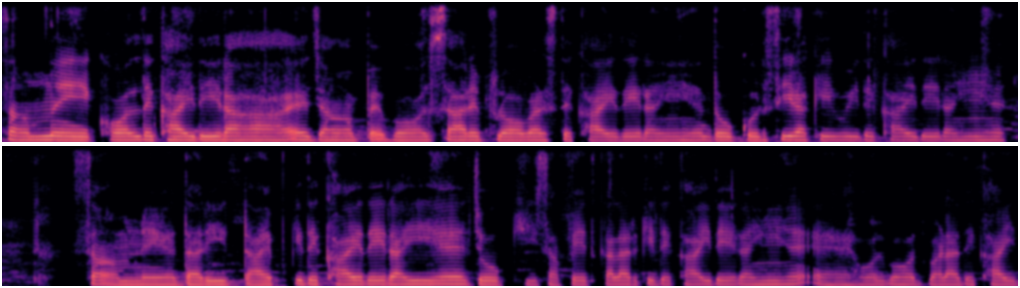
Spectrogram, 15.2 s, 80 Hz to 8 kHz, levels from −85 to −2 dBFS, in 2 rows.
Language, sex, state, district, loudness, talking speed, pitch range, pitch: Hindi, female, Uttar Pradesh, Budaun, -29 LUFS, 160 wpm, 195-205 Hz, 200 Hz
